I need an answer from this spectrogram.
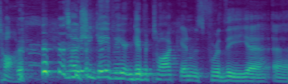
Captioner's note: audience laughs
